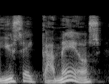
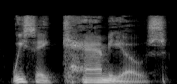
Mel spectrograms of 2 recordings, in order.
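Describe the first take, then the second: First: Cameos said ka-ME-os, Spanish vowels. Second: Cameos said KAM-ee-ohz, slow; English cameos. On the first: Teacher showing students how they pronounce cameos. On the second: Teacher showing the English way to say cameos. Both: Shown as a demonstration.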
